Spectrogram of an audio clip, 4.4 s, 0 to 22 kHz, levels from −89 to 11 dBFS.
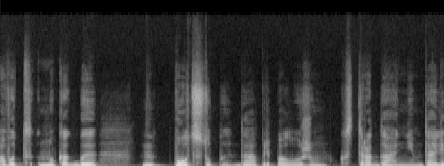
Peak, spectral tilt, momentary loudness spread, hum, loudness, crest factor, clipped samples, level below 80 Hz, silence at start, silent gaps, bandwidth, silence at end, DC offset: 0 dBFS; -6 dB/octave; 10 LU; none; -17 LUFS; 16 dB; under 0.1%; -46 dBFS; 0 s; none; 14.5 kHz; 0 s; under 0.1%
